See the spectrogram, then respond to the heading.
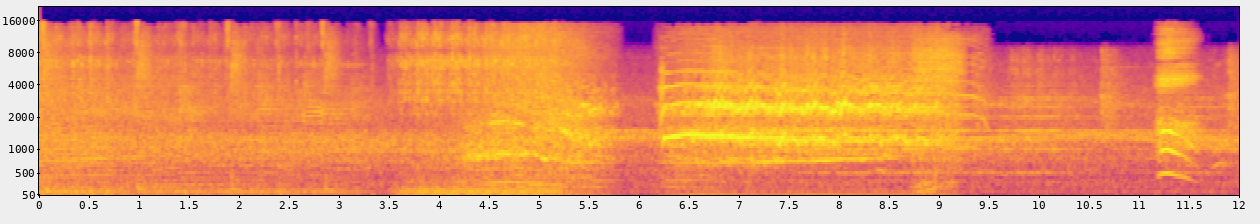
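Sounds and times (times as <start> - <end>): cartoon car accelerating: 3.5 - 9.5
loud tyre screech: 3.5 - 9.7.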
